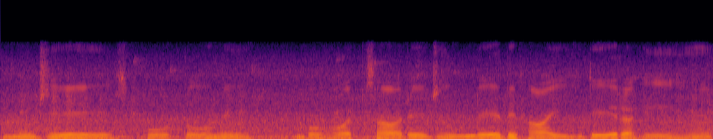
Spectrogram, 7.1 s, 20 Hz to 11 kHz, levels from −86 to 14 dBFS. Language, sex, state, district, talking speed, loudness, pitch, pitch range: Hindi, male, Madhya Pradesh, Katni, 90 wpm, -19 LUFS, 100 Hz, 95-110 Hz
